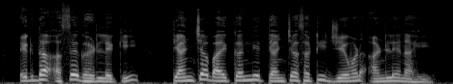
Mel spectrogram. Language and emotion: Marathi, neutral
